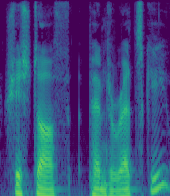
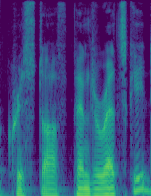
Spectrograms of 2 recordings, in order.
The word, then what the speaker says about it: Krzysztof Penderecki: All of the selections that we heard today were conducted by Krzysztof Penderecki, or Krzysztof Penderecki, depending upon if you want to use the Polish or international pronunciation. Penderecki, by the way, is spelled P-E-N-D-E-R-E-C-K-I, Penderecki.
